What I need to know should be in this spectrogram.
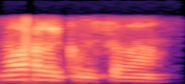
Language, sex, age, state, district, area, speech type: Kashmiri, female, 18-30, Jammu and Kashmir, Budgam, rural, conversation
